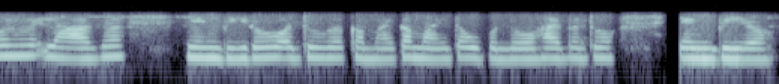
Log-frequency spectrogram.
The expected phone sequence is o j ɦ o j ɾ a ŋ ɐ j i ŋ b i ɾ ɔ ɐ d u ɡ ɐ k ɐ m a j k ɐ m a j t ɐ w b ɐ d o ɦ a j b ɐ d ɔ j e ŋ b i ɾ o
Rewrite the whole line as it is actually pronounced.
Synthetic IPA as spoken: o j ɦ o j l a ɡ ɐ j e ŋ b i ɾ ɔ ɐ d u ɡ ɐ k ɐ m a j k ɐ m a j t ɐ w b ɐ n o ɦ a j b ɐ d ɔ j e ŋ b i ɾ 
